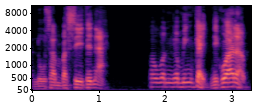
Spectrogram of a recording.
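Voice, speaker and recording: A man's voice: mid-range voice, lively intonation, normal speed, sharp tone. A man acting a proud, aggrieved old village watchman in an Ilocano comedy drama, with an Ilocano accent. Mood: grumbling.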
